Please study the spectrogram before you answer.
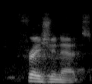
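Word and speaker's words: Freixenet: regionette uh f-r-e-i-x-e-n-e-t so you might not have pronounced it as fresh units but anyway that is the one so the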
